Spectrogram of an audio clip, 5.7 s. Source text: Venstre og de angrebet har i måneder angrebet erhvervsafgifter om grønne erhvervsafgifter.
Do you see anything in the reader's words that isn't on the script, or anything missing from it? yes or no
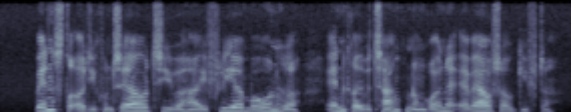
yes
